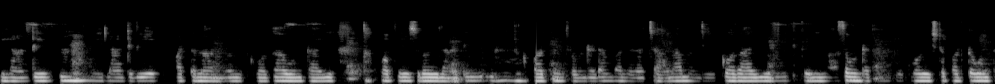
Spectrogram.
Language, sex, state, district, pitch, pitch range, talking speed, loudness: Telugu, female, Telangana, Nalgonda, 165 Hz, 160-165 Hz, 100 wpm, -22 LUFS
